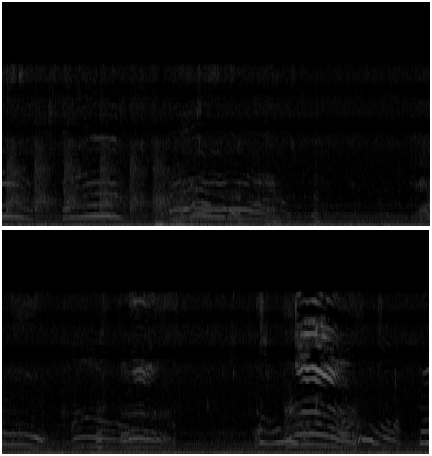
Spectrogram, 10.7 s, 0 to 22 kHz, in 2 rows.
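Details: Kittens five days old with their mother cat Boo, Kitten Round Up 2019: a dense chorus of high, arched mews, many overlapping and rising then falling, coming in bursts through the clip over a steady low rumble.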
